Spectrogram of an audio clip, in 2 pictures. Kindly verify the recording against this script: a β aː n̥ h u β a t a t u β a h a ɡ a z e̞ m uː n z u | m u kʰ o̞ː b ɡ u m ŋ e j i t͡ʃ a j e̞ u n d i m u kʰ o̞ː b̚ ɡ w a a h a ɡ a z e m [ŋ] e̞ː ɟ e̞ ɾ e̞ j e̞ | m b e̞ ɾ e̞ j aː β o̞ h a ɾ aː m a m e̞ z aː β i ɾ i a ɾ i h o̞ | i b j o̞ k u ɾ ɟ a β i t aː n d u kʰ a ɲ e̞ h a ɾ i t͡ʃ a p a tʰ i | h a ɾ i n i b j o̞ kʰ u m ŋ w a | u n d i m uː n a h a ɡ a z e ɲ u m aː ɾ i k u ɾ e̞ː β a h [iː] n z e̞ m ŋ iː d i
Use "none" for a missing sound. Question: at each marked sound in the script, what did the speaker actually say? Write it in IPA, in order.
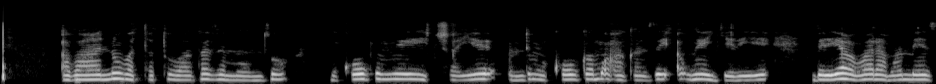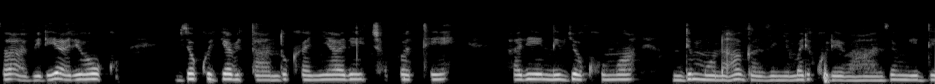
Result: ŋ, aː

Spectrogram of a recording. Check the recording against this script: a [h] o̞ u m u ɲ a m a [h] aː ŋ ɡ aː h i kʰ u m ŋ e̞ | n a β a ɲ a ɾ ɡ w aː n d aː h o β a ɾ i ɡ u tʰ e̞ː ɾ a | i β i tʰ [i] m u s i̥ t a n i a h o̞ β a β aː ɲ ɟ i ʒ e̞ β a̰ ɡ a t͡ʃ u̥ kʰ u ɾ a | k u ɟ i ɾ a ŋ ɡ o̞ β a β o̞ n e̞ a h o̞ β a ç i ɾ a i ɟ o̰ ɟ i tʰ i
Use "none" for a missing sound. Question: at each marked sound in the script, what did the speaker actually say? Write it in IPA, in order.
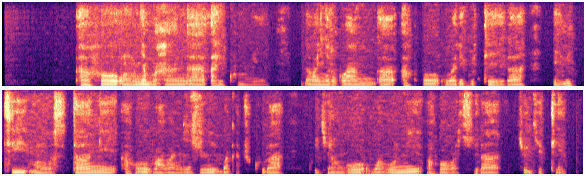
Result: h, h, i

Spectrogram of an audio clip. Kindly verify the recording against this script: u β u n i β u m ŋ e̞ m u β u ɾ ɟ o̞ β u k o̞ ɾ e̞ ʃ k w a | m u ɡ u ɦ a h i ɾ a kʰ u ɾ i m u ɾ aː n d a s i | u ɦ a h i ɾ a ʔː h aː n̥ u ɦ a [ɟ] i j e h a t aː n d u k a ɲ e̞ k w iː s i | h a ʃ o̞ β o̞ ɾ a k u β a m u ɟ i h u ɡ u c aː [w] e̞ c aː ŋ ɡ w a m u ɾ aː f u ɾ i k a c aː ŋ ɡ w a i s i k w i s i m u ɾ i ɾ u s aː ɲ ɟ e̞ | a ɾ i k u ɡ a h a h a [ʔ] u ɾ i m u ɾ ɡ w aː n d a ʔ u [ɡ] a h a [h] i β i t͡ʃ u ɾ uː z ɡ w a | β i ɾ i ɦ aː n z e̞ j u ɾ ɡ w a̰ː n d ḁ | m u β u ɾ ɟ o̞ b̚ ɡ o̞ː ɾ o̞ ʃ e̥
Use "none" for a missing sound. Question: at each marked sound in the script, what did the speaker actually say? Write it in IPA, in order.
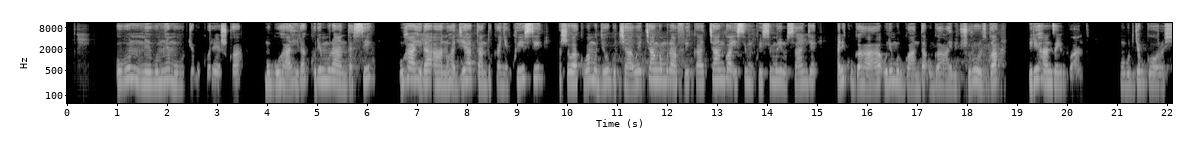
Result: ɟ, w, ʔ, ɡ, h

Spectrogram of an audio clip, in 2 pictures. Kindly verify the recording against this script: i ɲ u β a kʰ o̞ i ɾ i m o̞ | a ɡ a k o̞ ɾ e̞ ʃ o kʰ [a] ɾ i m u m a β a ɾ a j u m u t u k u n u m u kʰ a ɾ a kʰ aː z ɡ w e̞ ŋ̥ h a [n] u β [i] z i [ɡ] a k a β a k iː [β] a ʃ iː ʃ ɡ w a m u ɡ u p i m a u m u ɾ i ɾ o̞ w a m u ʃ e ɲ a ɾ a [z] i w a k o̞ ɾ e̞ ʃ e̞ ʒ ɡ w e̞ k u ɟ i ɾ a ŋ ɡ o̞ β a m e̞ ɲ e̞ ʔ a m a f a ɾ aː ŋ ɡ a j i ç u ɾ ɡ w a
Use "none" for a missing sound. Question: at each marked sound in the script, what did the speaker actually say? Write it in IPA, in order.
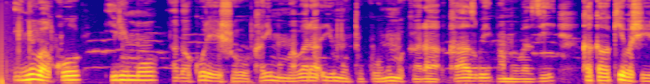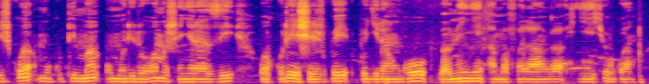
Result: a, m, a, k, β, z

